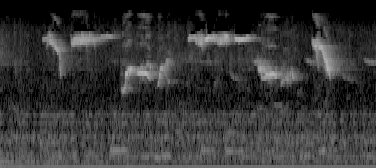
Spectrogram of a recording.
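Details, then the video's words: European robin singing: a run of high, thin, varied phrases of sliding whistles and rapid twittering notes, some dropping sharply in pitch, delivered in short bursts over about four seconds against a faint low background hum. "Erithacus rubecula Κοκκινολαιμης κελαηδημα"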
